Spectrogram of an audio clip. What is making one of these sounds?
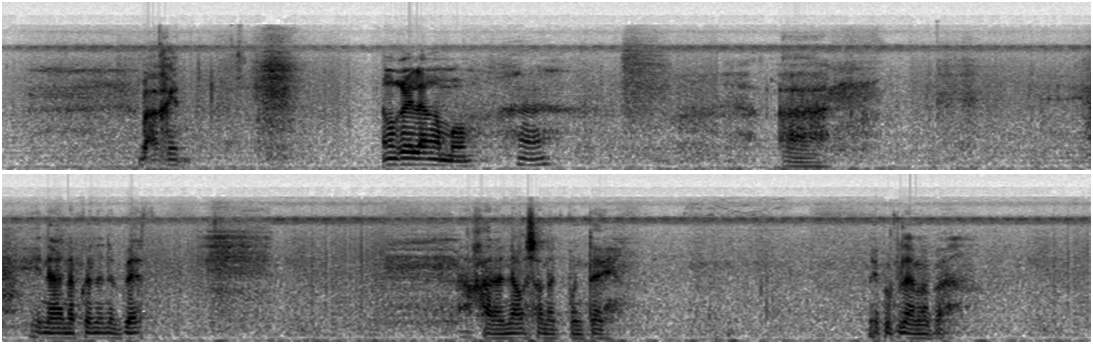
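A young man speaks quietly and haltingly, close by.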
